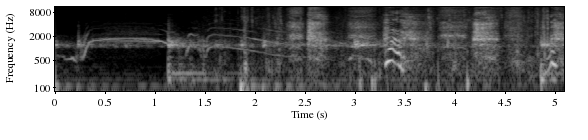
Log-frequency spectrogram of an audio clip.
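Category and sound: sound effect, woman's piercing scream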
